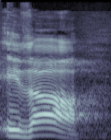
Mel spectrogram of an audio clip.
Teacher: اذا جو ہے عرف مدہ ایک الف کھینچ کے جائیں گے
